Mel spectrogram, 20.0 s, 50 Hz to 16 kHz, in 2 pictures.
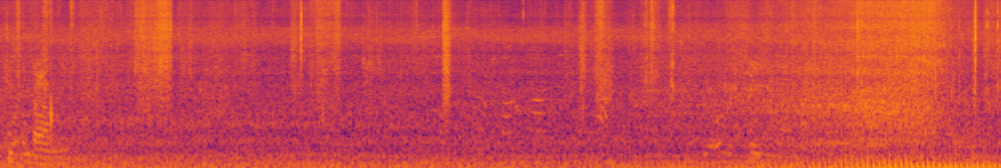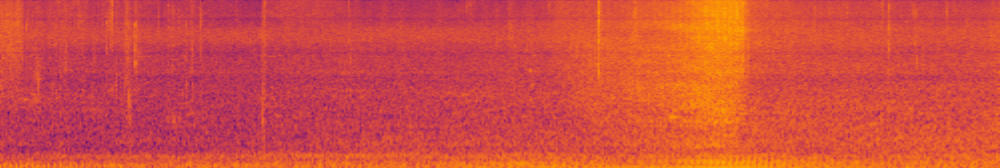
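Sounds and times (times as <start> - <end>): vehicle passing with tyre hiss: 5.8 - 11.1, 12.3 - 20.0
engine rumbling: 6.2 - 20.0.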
